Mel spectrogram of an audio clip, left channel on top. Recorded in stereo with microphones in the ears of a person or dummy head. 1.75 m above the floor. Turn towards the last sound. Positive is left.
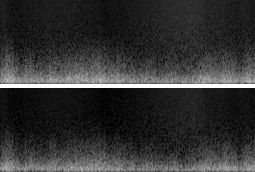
No sound to turn to.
